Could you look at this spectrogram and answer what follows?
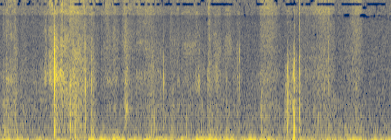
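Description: Rustling and light clicks of hands handling things on a desk, in two flurries: about a second in and again near six seconds.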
